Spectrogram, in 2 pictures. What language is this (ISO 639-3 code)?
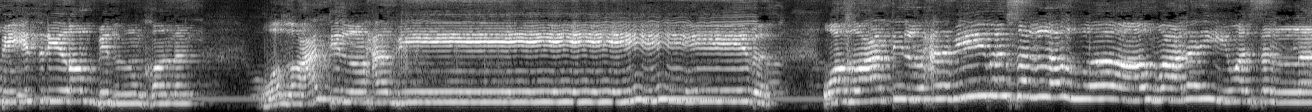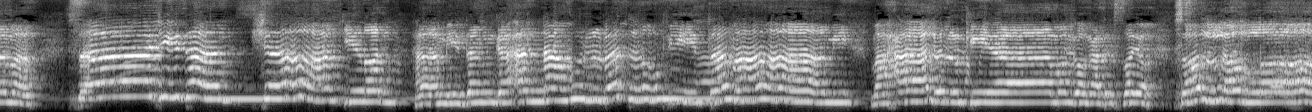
ara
